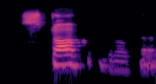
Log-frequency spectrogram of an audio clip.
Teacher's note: stress the first word harder than the second one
